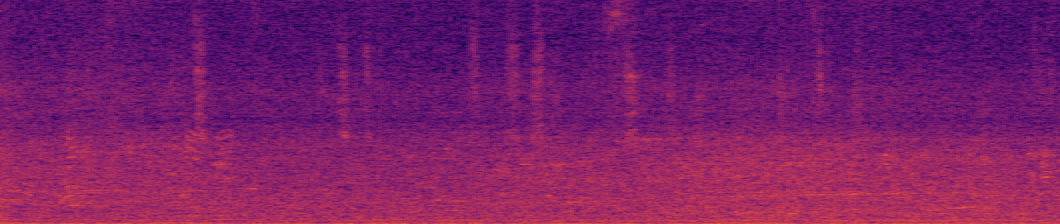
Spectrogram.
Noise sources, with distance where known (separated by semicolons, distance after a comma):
engine of unclear size, far; person or small group talking, far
